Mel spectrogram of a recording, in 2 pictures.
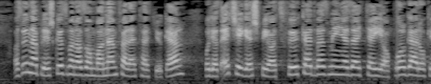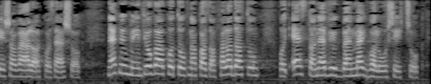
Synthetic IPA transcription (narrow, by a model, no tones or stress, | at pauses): ɒzynːɛpleːʃkø̞zbɛnɒzo̞mbɒnːɛɱfɛlɛt̪hɛcːykɛl | ho̞ɟɒzɛcʃeːɡɛʃpijɒt̪sføːkɛd̪vɛzmeːɲɛzɛcːɛjiɒpo̞lɡaːɾo̞keːʃɒvaːlːɒlko̞zaːʃo̞k | nɛkyŋkmint̪jo̞ɡɒlko̞t̪oːkn̪ɒkɒzɒfɛlɒd̪ɒt̪uŋk | ho̞ɟɛst̪ɒnɛvyɡbɛnmɛɡʋɒloːʃiːt͡ʃːuk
